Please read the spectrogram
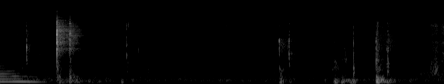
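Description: Computer keyboard being typed on slowly: about eight faint, irregularly spaced keystrokes as a short phrase is entered.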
